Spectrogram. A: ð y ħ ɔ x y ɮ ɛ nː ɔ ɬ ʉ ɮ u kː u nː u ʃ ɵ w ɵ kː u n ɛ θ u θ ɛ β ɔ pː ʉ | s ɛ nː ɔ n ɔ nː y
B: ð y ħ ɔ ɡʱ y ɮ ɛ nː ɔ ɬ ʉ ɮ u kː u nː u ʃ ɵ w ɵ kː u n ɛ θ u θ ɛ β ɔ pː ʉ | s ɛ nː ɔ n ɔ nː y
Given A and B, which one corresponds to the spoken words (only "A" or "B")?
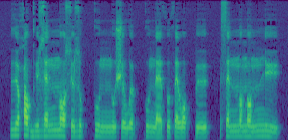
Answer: B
